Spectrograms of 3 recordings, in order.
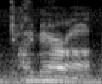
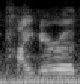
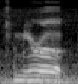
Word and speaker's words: Chimera: thing like project CA I know the word is probably Chimera to me Chima rolls off the tongue way better so even I'm pronouncing it wrong apologize that's how I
